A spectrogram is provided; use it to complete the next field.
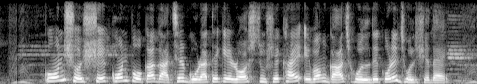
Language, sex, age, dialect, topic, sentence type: Bengali, female, 18-24, Northern/Varendri, agriculture, question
